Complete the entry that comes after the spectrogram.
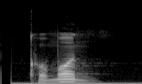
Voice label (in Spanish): uspanteko aldea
